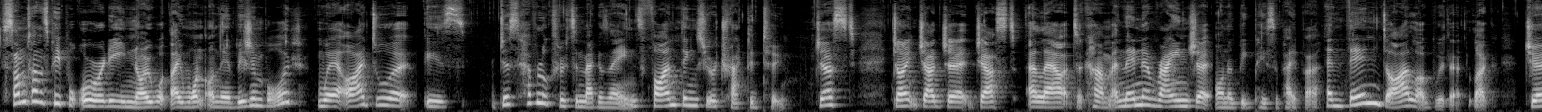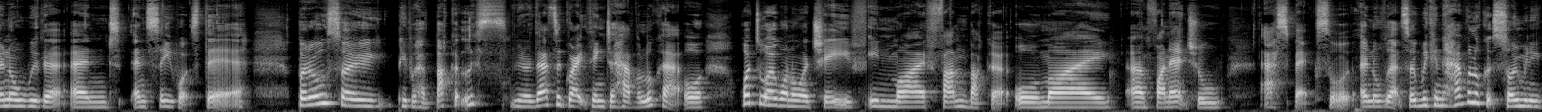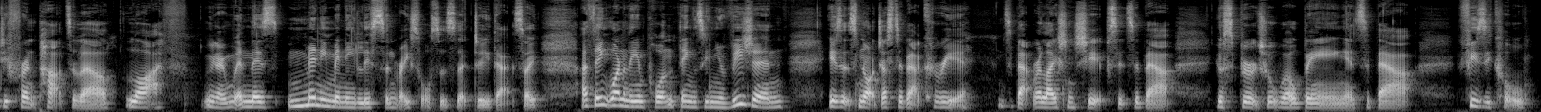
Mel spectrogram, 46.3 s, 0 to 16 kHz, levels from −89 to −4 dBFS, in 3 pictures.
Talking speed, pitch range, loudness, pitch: 195 wpm, 165-225 Hz, -24 LUFS, 185 Hz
